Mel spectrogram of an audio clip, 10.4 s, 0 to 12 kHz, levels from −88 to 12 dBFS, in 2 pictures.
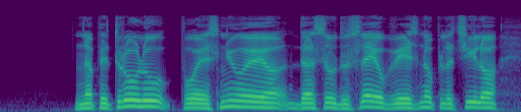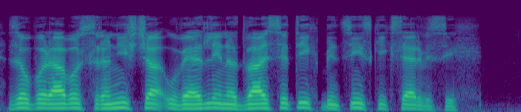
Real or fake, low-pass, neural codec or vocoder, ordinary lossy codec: real; 7.2 kHz; none; none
